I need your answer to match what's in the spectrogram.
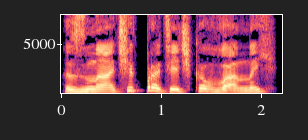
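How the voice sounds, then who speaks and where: A woman's voice: mid-range voice, takes it slowly, fairly bright tone, no room sound. A woman voicing a restrained young woman, speaking dryly and curtly. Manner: dry, clipped.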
